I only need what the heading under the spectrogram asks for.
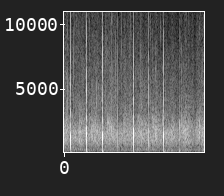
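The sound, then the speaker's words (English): An audience applauds the Lord, sharp unison claps landing in a steady beat about three per second over a softer bed of scattered clapping, with no voices. “Let's give the Lord an applause, can we?”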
